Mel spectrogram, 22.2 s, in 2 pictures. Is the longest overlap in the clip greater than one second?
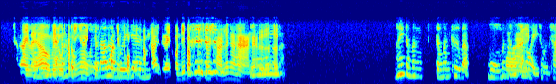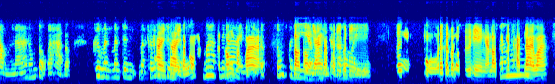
Yes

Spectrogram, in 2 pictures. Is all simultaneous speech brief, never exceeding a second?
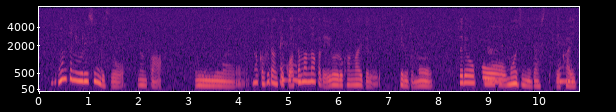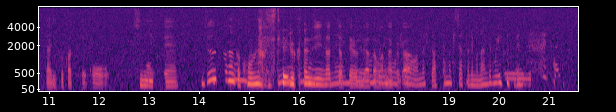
No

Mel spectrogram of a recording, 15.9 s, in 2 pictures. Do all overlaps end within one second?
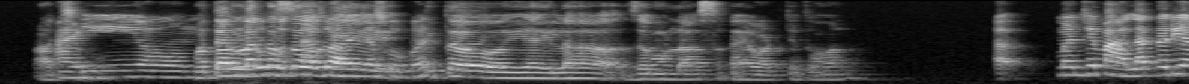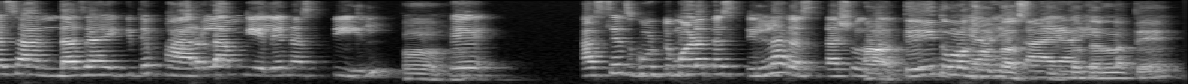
No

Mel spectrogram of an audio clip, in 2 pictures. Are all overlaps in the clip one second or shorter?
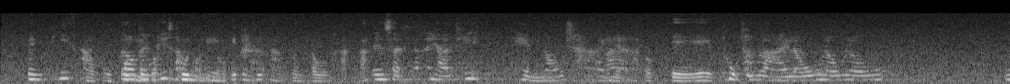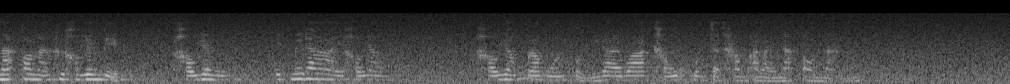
No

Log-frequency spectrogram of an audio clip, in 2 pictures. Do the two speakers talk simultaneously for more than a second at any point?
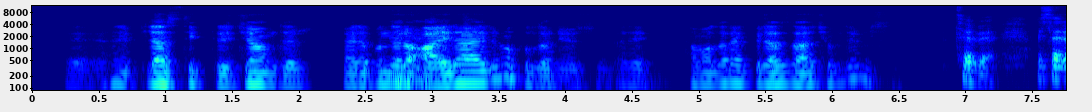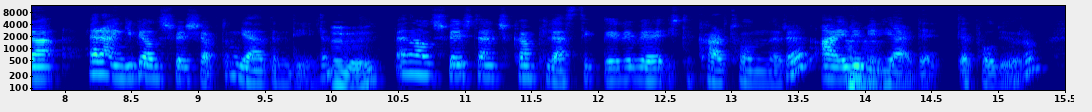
No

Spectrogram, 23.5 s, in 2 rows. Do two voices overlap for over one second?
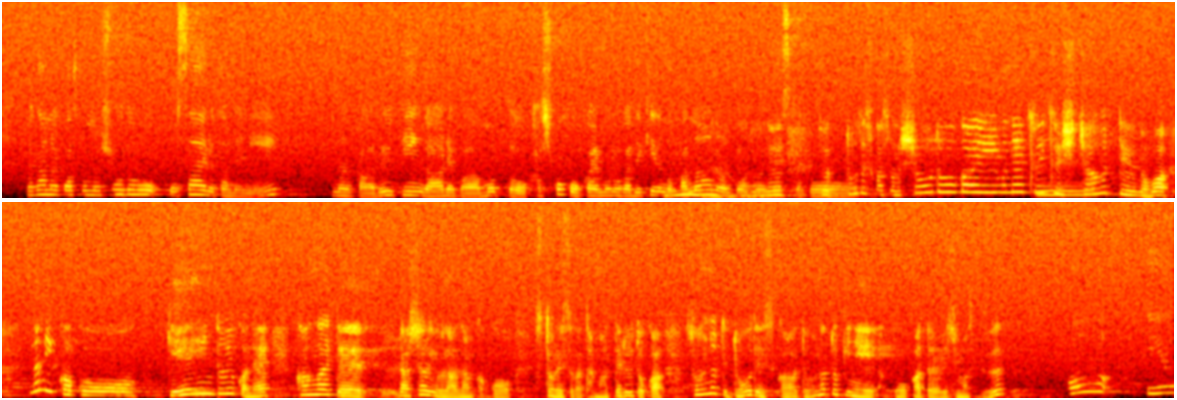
Yes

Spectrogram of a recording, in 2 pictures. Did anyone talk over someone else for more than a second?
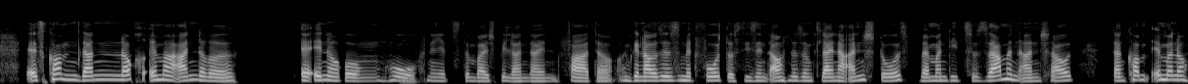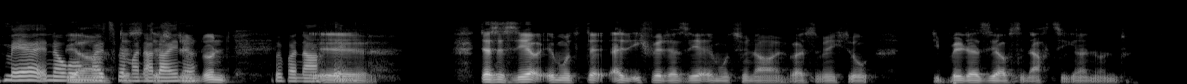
Yes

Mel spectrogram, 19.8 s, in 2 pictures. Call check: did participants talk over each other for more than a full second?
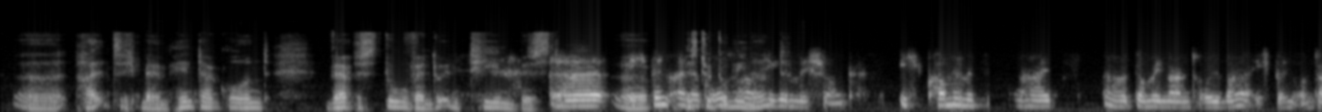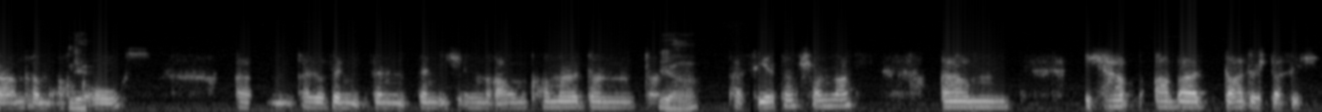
Yes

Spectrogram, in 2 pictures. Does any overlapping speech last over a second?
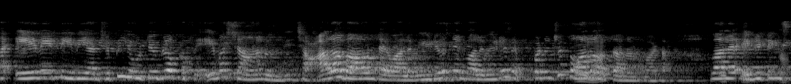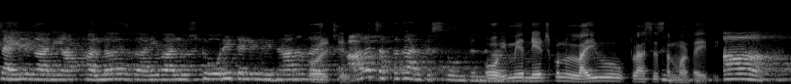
No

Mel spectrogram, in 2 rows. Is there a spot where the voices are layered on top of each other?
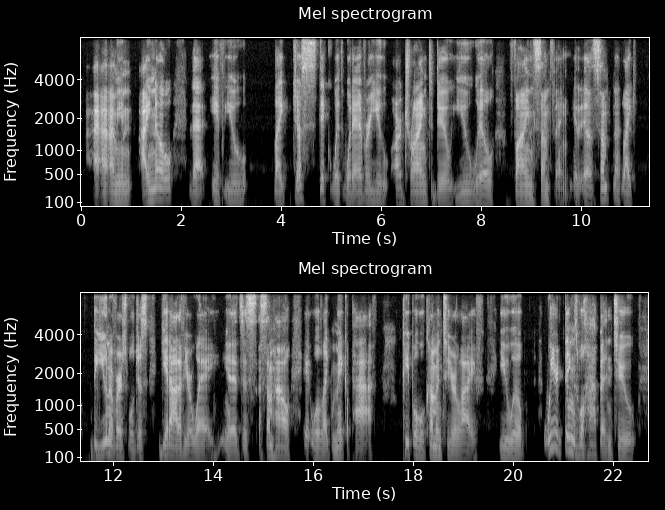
No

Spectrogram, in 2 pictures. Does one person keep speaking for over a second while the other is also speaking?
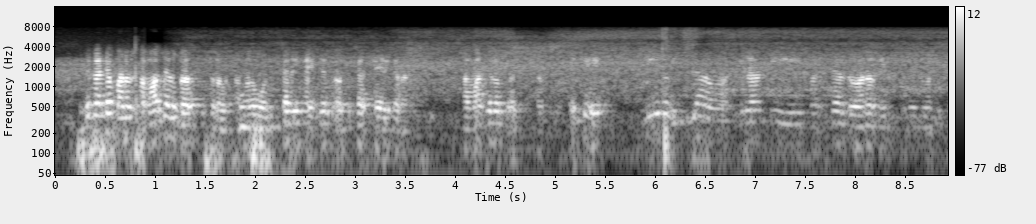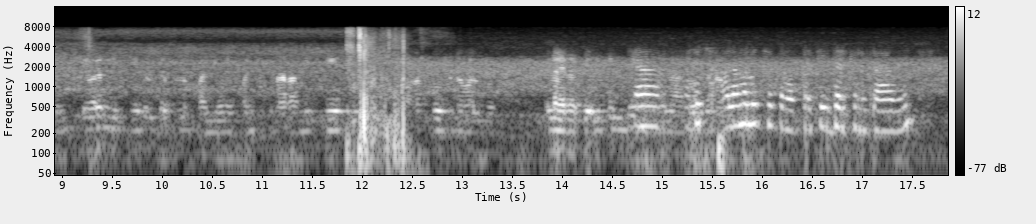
Yes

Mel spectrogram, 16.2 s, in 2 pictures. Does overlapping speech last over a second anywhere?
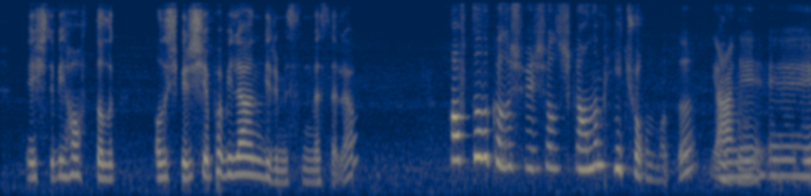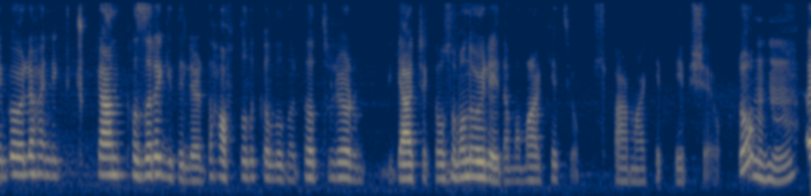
No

